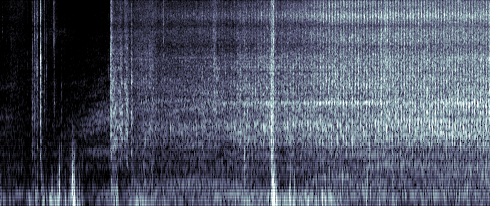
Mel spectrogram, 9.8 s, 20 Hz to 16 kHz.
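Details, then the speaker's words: Land Rover Discovery Series 2 with TD5 diesel, after a crank-no-start complaint: a few knocks, cranks, catches near two seconds and settles into a steady, even idle; starts and runs normally. "So that's it there, you can hear it start, don't bother."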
